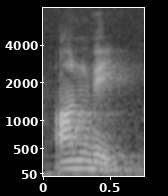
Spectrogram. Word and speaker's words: ennui: इसका सही correct pronunciation होता है ennui।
